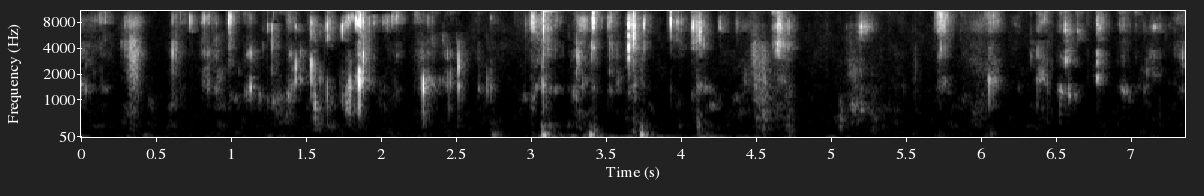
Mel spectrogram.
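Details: Bichon Frise dog chewing butter-ring cookies at home for an ASMR recording; crackly crunches and moist smacking in uneven runs, a few heavier bites midway.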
